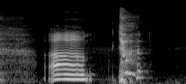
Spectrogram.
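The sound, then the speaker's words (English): A loud cough from a woman: a strained, voiced throat sound followed by a harsh, breathy cough burst, with no talking around it. “Oh, that cough.”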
